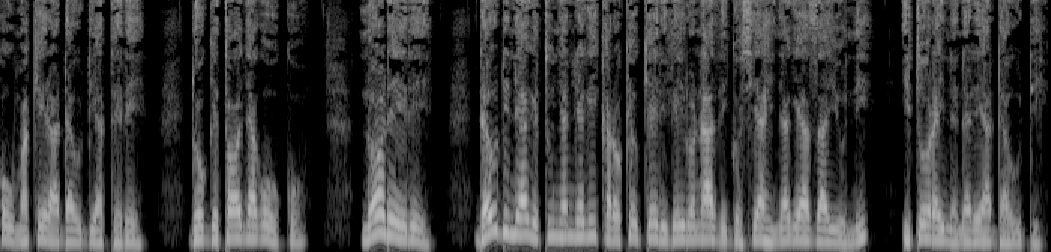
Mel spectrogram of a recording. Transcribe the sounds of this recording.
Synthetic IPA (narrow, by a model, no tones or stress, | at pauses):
oumakeɾadaudiateɾe | ndoːɡetɔːɲaɣoːko | nɔɾeɾe | daudineaɣetuːɲaniɛɣeikaɾɔkeukeːɾiɣeiɾwɔnaːðiɡɔɕjahiɲaɣeazajoniː | toːɾainɛnɛɾeadaudi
